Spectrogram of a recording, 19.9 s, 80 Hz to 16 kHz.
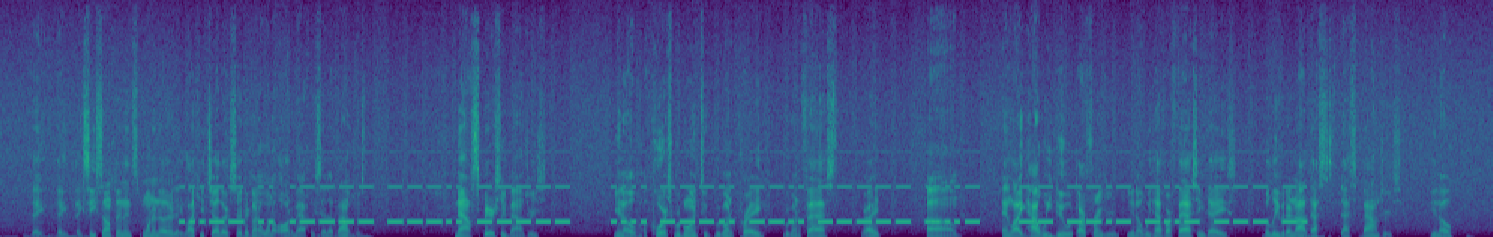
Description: Morse code, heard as a keyed tone, hand-sent with a paddle, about 18 wpm, 1170 Hz, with speech in English. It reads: 3I180 H8Z0X MQXON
